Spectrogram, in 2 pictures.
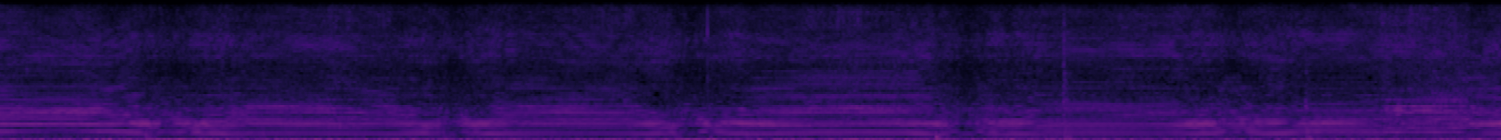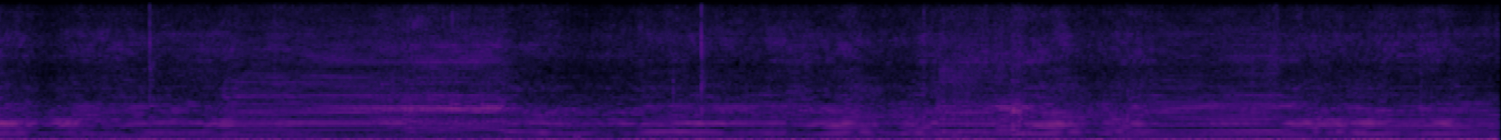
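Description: Corded electric hair clippers with a guard comb buzzing steadily as they are run over the scalp, cutting the hair down to a short buzz cut.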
